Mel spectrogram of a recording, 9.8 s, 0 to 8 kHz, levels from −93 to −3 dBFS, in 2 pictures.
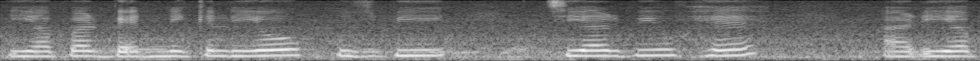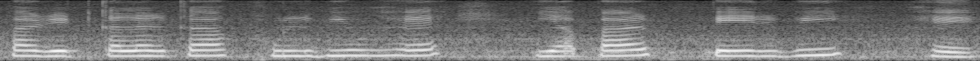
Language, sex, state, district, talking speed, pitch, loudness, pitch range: Hindi, female, Uttar Pradesh, Hamirpur, 155 wpm, 255 Hz, -16 LUFS, 245-270 Hz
